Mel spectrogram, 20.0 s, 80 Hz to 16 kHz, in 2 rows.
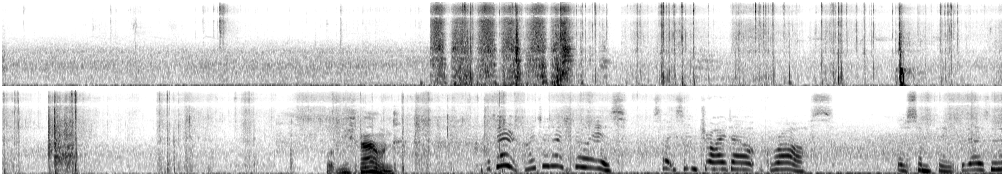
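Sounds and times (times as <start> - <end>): wood cracking: 0.0 - 16.6
rasping sawing strokes: 4.2 - 6.7.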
